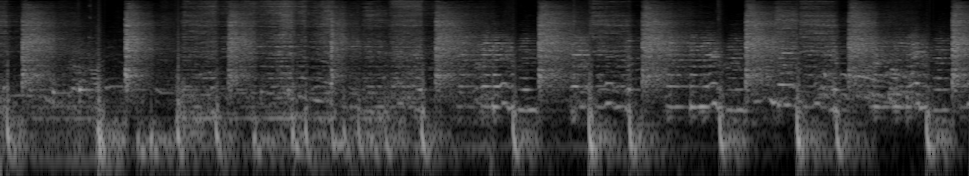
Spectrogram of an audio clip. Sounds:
blues, music

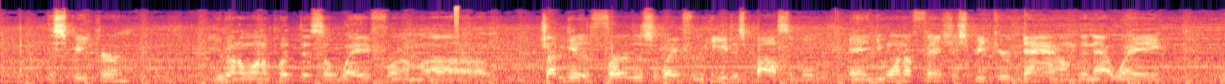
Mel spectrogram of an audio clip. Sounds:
music, speech

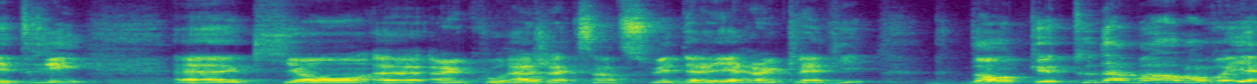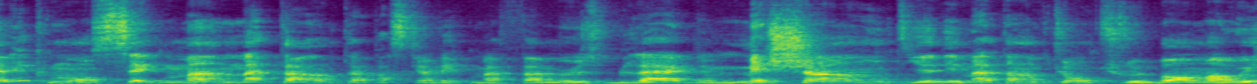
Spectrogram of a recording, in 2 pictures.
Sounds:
speech, music

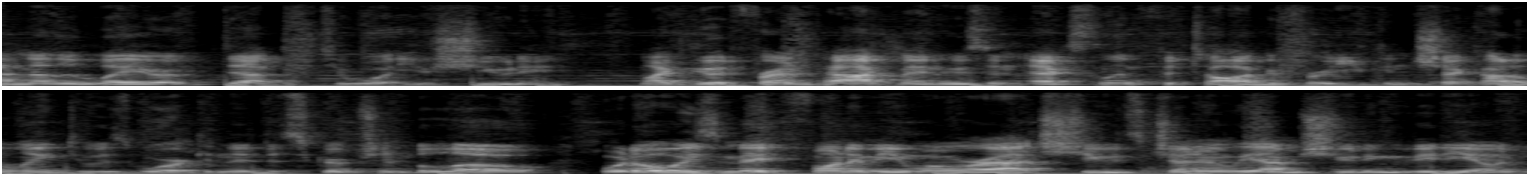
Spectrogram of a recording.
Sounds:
music, speech

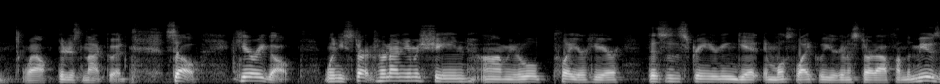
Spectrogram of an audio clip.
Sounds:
speech

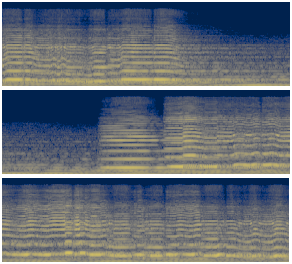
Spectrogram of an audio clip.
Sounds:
violin, music

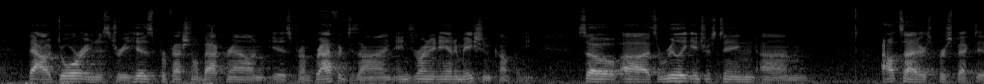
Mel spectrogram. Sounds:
speech

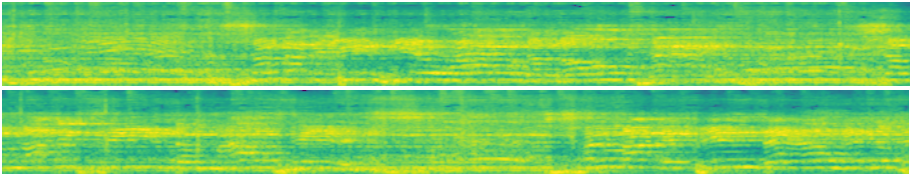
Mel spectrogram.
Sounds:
music, speech, male singing

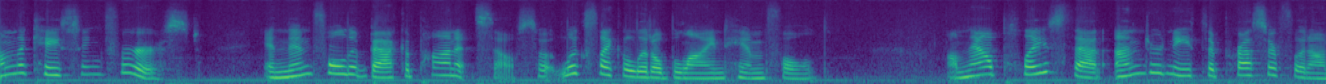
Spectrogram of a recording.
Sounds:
speech

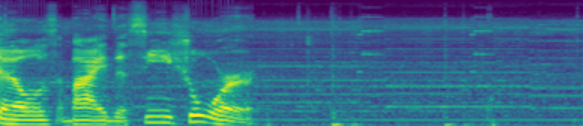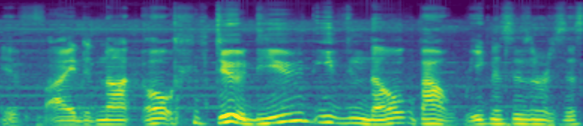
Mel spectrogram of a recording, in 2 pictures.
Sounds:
music, speech

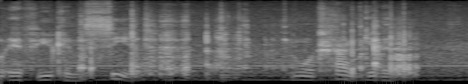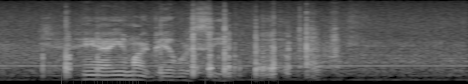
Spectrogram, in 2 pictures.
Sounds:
inside a small room, speech

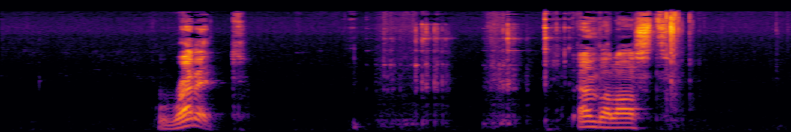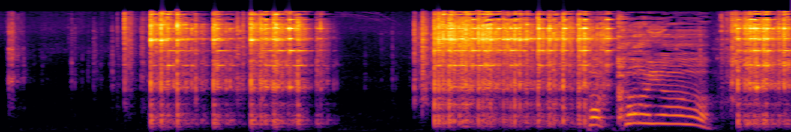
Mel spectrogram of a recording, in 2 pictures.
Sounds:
speech, inside a small room

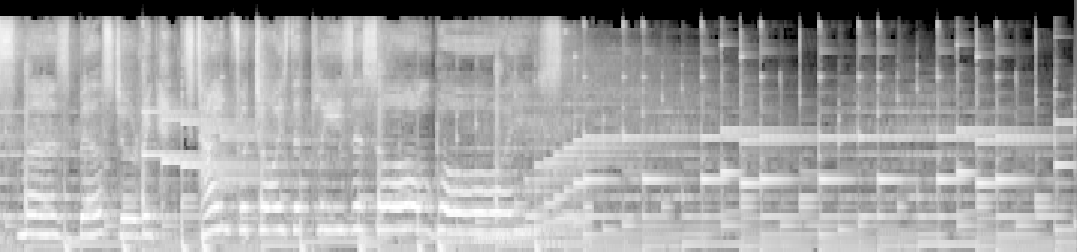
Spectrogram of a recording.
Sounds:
music, music for children

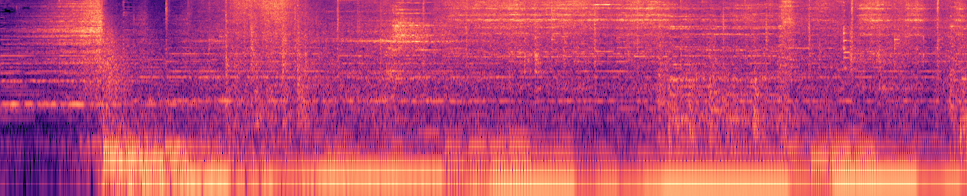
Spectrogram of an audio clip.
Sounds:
music

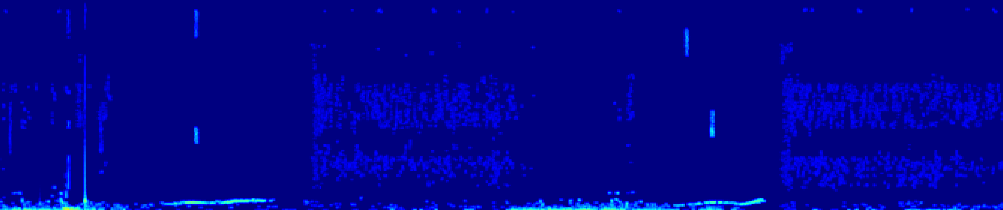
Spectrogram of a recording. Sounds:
whale calling

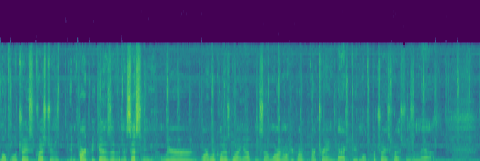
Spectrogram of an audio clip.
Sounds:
music, speech

